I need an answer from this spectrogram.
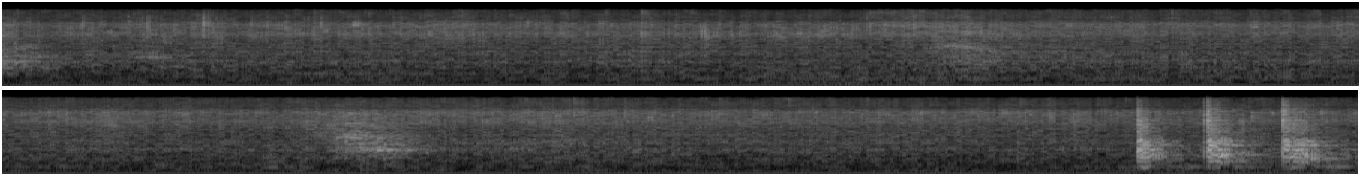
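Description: Chopped okra and tomatoes sizzling steadily on a hot flat griddle pan, with a spatula scraping through now and then and a quick run of sharp taps of the spatula on the pan near the end.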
